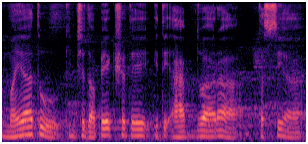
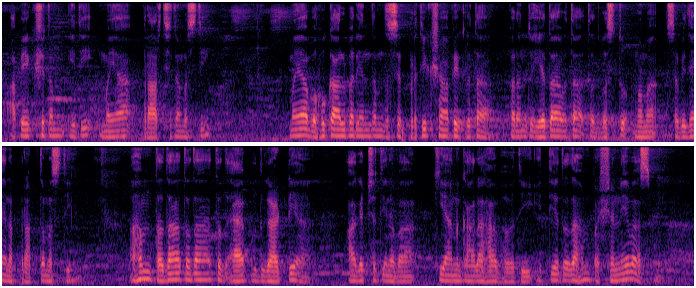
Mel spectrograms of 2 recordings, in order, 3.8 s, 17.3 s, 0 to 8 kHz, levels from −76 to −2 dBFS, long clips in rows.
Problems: constant background noise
